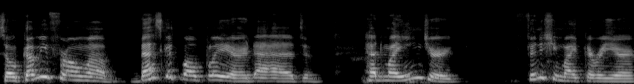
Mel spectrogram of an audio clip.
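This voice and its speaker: A man's high-pitched voice with very wide pitch swings and a Brazilian accent. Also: fairly slow pace. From Brazil, small town. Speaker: professor, leadership researcher. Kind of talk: panel discussion. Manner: halting, with repetitions.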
